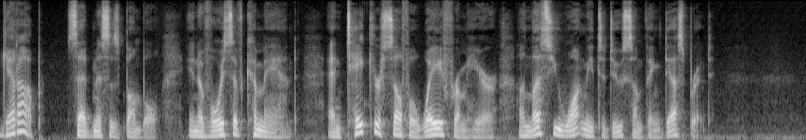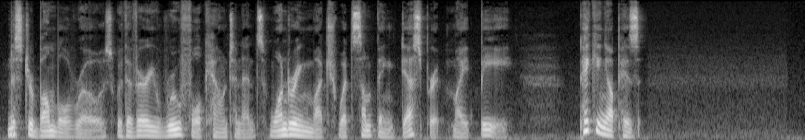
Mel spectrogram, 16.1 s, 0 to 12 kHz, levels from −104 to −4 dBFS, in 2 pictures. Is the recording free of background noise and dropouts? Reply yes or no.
yes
